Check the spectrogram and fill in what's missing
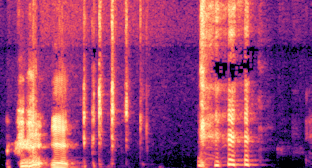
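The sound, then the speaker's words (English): A voice mimics keyboard typing, as if Googling something, with a quick burst of mouth clicks and clattery tapping sounds, fairly loud, then a short pause before another brief imitated flurry. “quick keyboard sound effect.”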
